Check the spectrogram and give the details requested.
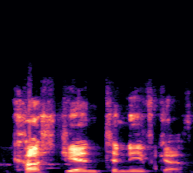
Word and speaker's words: Kostyantynivka: Yeah, well, I hope I pronounce this correctly, but do you know what the situation is in Kostyantynivka? Kostyantynivka.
